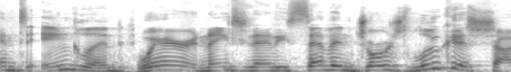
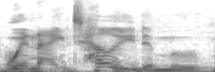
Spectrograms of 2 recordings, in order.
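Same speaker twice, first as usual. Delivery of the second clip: usual speaking voice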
